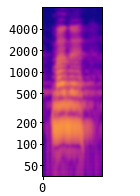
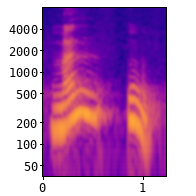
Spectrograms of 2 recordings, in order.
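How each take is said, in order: First: An extra vowel sound follows the n. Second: The n is held with no extra vowel. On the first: The speaker calls it wrong. "не произносилось калкаля" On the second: The speaker calls it right. "Нет, ман у"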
